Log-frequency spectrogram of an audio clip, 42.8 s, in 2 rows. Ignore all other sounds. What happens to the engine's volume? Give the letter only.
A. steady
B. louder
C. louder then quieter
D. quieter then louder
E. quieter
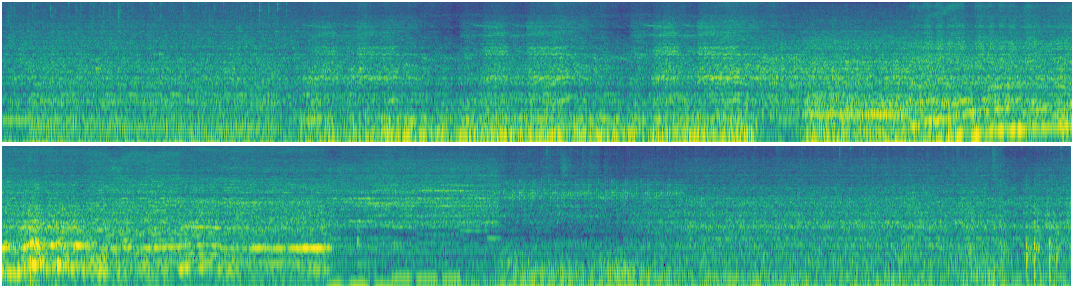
C.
